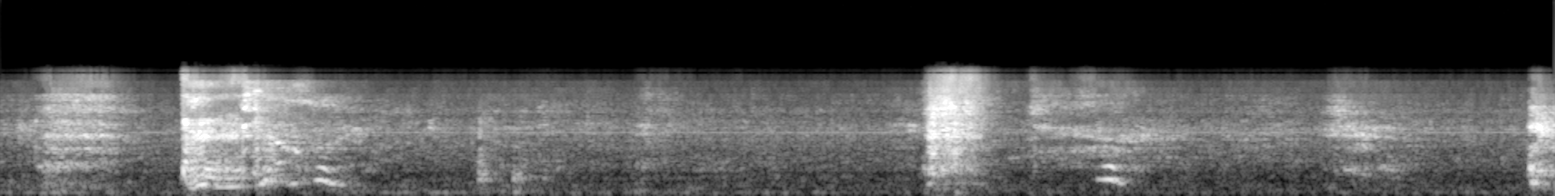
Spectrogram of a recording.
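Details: Person with a full chest and hard coughing during a chest-congestion coughing fit: harsh, wet-sounding productive coughs in uneven bursts with quieter breaths between.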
